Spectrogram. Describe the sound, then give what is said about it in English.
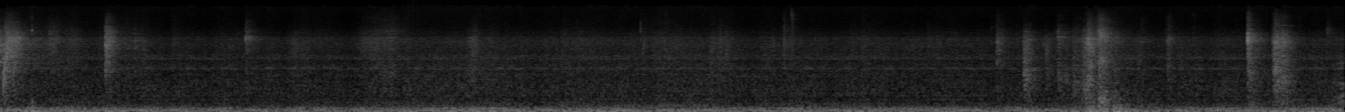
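A door is opened and shut in answer to someone knocking, giving a few sharp knocks and clatters over a steady low rumble, with nobody talking. “Answer the door, but they can't come in right now.”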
